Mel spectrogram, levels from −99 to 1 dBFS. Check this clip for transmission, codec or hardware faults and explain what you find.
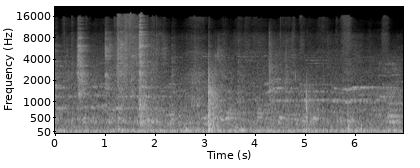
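One fault is present: DAB burbling, from 5.71 to 5.86 s. Weak reception let bit errors slip past the error correction into the MP2 data, corrupting samples, which put short blips of noise in single sub-bands. The disturbance spans roughly nine frames and points to a bit error rate of around 0.2 percent. The result is a brief burst of burbling laid over the sound.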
